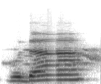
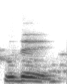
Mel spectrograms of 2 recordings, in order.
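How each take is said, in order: First: The final vowel is an open, clear a. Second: The final vowel is raised toward e. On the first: "bil fathi" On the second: "bil taklil"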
